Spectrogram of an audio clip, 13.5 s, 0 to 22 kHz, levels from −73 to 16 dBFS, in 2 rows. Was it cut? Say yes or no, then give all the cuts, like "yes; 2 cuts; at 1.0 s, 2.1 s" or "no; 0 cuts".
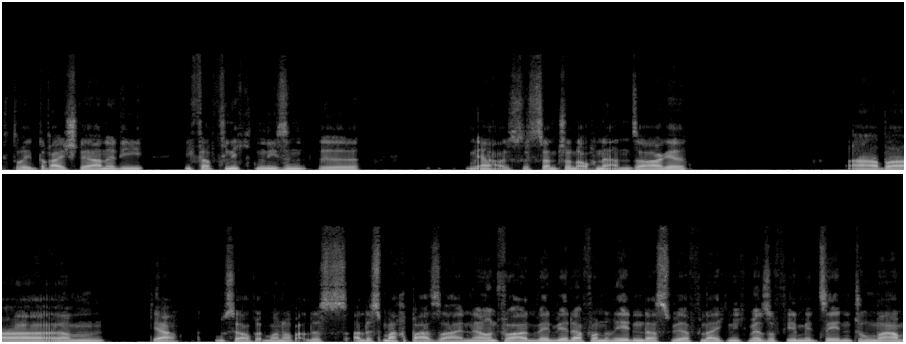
no; 0 cuts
